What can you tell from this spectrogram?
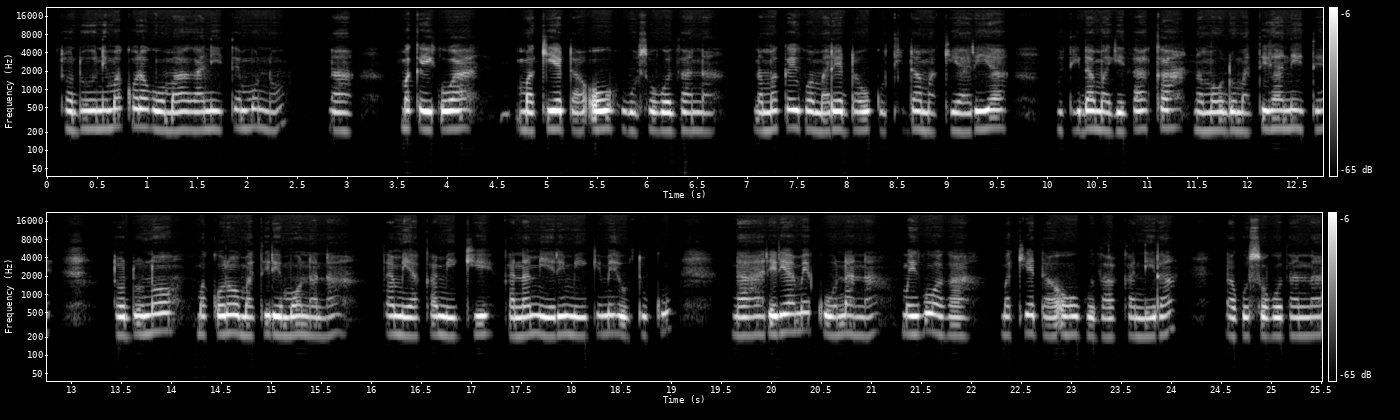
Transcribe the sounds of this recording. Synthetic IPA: tɔdonemakɔɾaɣomaːɣanetɛmonɔ | na | makaiɣoa | makeɛtaʔɔɣosɔɣɔðana | namakaiɣwamaɾɛdaokotidamakeaɾia | ɣotidamaɣeðakanamaodomatiɣanetɛ | tɔːdonɔ | makɔɾɔmatiɾemɔnana | tameakameɡekanameɛɾemeɡemeotuku | naɾeɾeamɛkwɔnana | maiɣoaɣa | makeɛdaʔɔɣoðakaneɾa | naɣosɔɣɔðana

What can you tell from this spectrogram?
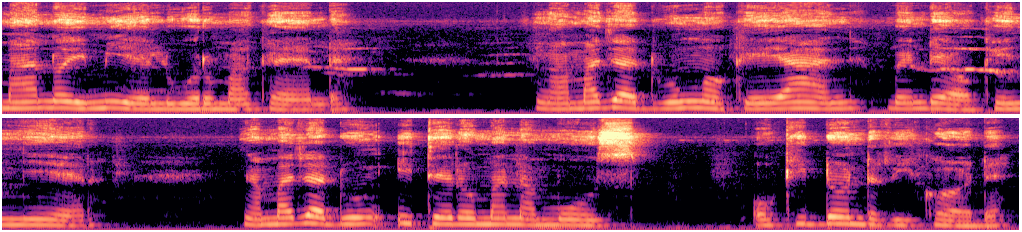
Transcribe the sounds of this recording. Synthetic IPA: manɔimɪelwoɾmakɛndɛ | ŋamad͡ʒadwoŋːɔkejaɲbendeɔkeɲɪɛɾ | ŋamad͡ʒadwoŋiteɾomanamʊs | okidondɾikɔdɛ

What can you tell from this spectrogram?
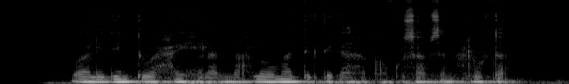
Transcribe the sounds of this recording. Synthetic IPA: wɑːlɪðiːnt̪ʰʊwɑħɑjɦɛlaːnmɑʕluːmaːd̪̚ɛɡd̪ɛɡɐhɔːkʰʊsaːbsɐnʕɑruːrt̪ʰɐ

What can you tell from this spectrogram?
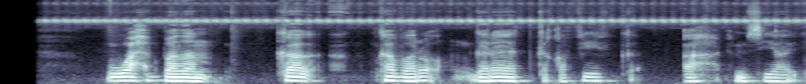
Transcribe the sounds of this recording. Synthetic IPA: wɑħbɐðɐn | kʰɐβɐɾɔɡɐɾaːt̪kʰɐqɑfiːkʰɐɐhɛmsiaj

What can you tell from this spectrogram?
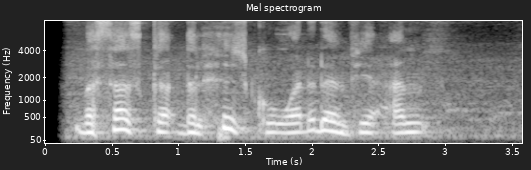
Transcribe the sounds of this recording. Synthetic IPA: bɐsaːskʰɐd̪ɐlħiːskʰʊwɑːɗɐɗɐnfiːʕan

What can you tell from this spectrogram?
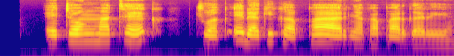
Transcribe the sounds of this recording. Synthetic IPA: ɛtɔŋmatʰɛk | t͡ʃwakɛdakɪkaparɲakaparɡaɾɪ

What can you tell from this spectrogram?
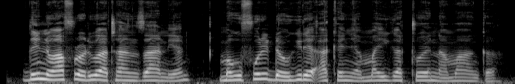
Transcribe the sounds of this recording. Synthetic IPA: ðiniwafuɾoɾiwatanzaniamaɣufuɾidɛuɣiɾɛʔakɛɲamaiɣatwɛnamaːŋɡa

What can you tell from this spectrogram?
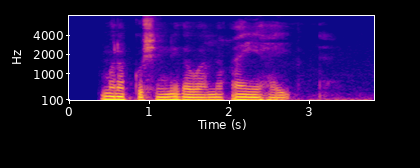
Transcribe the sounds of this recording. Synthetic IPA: mɐlɐb̚kʰʊʃɪnːɪðɐwaːmɑqʼɑnjɐɦɛj

